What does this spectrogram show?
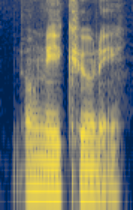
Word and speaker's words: Ni no Kuni: welcome back to part five no D Cooney Oni Cooney that's how you say it because I don't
